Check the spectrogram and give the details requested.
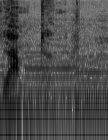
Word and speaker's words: Yelmton: she doesn't know that the place name, spelt Yelmton, is actually pronounced Yampton, which you'd know if you were a Devonshire dumpling.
